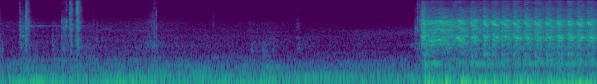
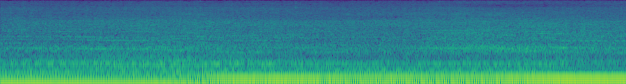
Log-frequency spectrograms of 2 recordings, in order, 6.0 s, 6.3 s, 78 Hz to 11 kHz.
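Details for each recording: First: Chevy Caprice LT1 V8 started cold after replacing one fuel injector, O2 sensors unhooked: catches after a few seconds into rough idle with sharp, fast puffing tick over the rumble; big exhaust leak. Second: Box Chevy Caprice with LT1 V8, first start a few hours after sealing an exhaust leak with RTV sealant: deep, steady, even idle rumble with no puffing or ticking, sounding way different; the exhaust leak is fixed.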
